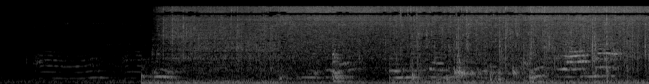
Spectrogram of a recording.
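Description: Small dried fish, shallots and garlic sizzling in hot oil in a frying pan as a wooden spatula stirs them; the steady sizzle starts suddenly about a second and a half in.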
